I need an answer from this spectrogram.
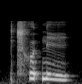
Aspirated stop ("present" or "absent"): present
